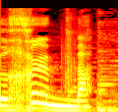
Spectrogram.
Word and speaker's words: rhume: On enchaîne 47e mot je vous parle de rhume. Le rhume. Un rhume et ça s'écrit r u m e. Le h mué. RH rhume.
